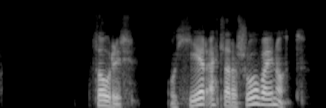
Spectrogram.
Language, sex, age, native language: Icelandic, male, 40-49, Icelandic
